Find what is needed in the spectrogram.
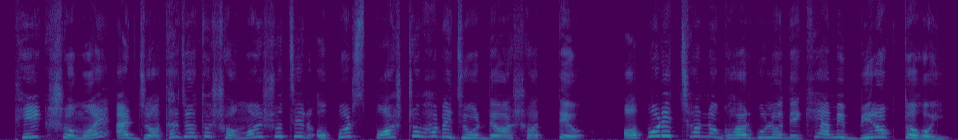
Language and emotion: Bengali, angry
